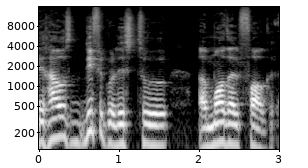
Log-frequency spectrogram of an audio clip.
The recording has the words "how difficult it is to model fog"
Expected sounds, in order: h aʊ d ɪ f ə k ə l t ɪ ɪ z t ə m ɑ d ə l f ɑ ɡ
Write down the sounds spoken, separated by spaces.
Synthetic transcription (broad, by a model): h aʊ d ɪ f ə k ə l t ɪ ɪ s t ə m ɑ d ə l f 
